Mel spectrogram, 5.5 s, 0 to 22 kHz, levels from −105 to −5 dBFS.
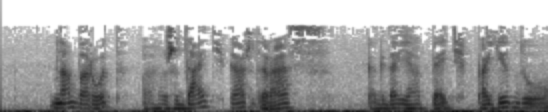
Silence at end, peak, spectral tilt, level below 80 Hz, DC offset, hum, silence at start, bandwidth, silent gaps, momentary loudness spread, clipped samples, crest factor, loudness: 0 s; -8 dBFS; -5.5 dB/octave; -26 dBFS; under 0.1%; none; 0 s; 8.8 kHz; none; 12 LU; under 0.1%; 12 dB; -23 LUFS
